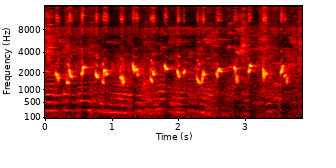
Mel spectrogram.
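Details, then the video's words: Caged Yellow-vented Bulbul, a newcomer, sings a long konslet kemedol song, used as tutor material. Quick, sharp, whistled chirps come about four per second in a steady stream, with low hum underneath. "Trucuk Konslet Kemedol Berdurasi"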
